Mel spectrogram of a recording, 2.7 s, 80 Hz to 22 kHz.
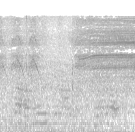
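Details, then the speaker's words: Fuel pump motor bench-tested out of the car, powered from a supply set near 7.9 volts through a fuse: thin, steady high whine comes in partway and holds evenly with no stutter; pump motor spins freely, running normally. "ibig sabihin mga ka-discover, umaandar yung ating fuel pump motor."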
